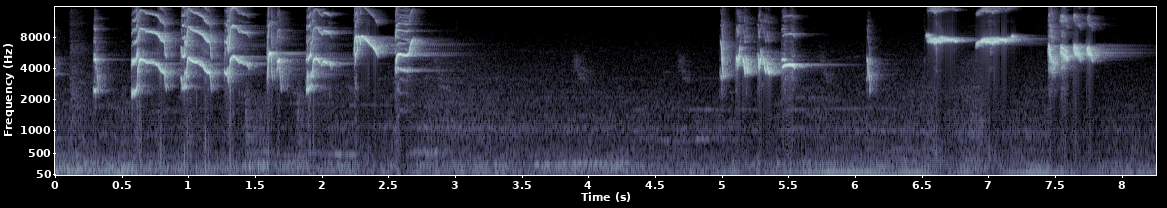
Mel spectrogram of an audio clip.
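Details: Orange-headed thrush in full, dense singing from Singaraja, North Bali, used to tutor other songbirds: rapid high whistled notes sliding and looping, a three-second burst, a pause, then sharper piercing phrases.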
